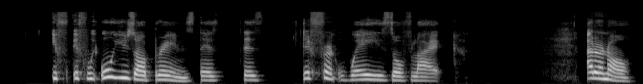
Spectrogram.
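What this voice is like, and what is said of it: British accent. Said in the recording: “you hear me with my British accent”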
